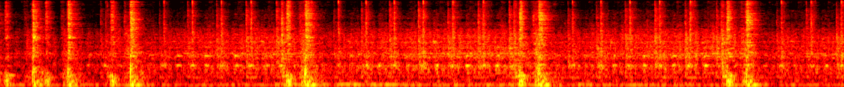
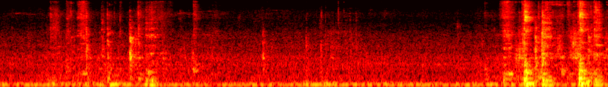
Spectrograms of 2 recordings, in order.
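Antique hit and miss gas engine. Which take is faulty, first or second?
first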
